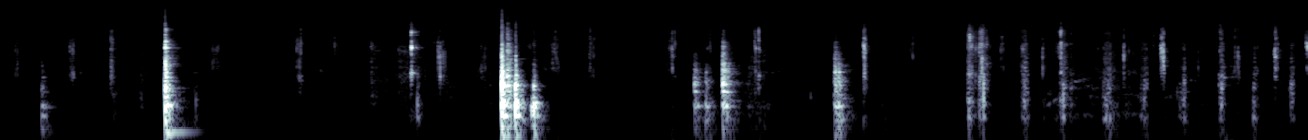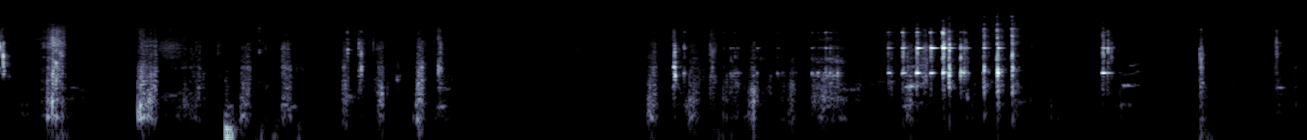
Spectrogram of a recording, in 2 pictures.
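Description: Someone eating fried tofu with rice: intermittent chewing and crunching, with scattered sharp clicks. Near the end a short cluster of clinks rings briefly, like utensils against a bowl.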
